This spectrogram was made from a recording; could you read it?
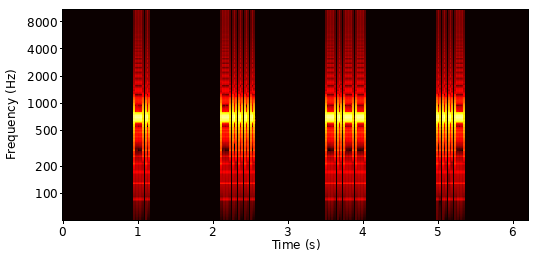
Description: Morse code, heard as a keyed tone, about 30 wpm, spaced as for 8 wpm, 700 Hz. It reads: N6YV
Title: USA Call Signs - 4 Characters - 8x Character Spacing - 30wpm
